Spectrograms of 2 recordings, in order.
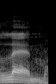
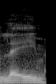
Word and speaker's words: Leam: i've come to the middle reaches of the river lem or lime however you want to pronounce it near lemington today um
